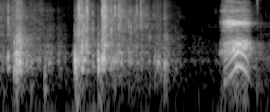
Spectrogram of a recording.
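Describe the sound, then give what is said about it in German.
A bag of cookies crinkles and rustles in several quick bursts over about two seconds, followed after a brief pause by a short voiced exclamation. “Eine Tüte Kekse.”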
